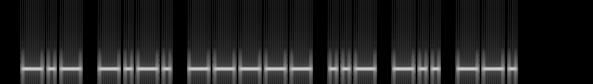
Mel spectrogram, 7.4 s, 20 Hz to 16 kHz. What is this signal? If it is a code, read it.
Morse code, heard as a keyed tone, about 15 wpm, 700 Hz. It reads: KC0UDG
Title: USA Call Signs Repeated 3x 15wpm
